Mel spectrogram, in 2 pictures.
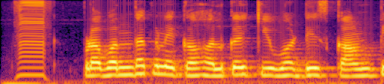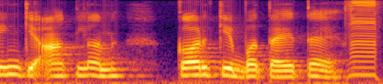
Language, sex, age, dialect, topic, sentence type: Magahi, female, 25-30, Western, banking, statement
